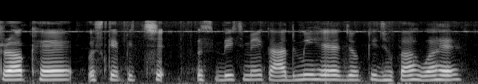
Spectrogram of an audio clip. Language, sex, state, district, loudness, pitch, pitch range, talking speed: Hindi, female, Jharkhand, Deoghar, -18 LUFS, 215 Hz, 210-215 Hz, 175 wpm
